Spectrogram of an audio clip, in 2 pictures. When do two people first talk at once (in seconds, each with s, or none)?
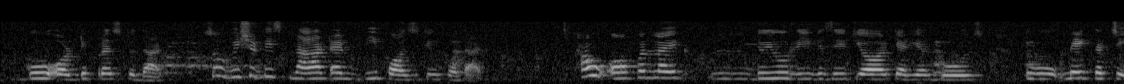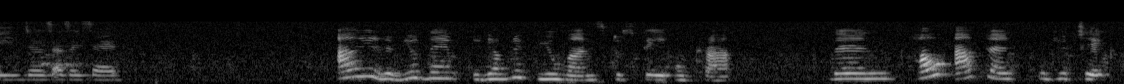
none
